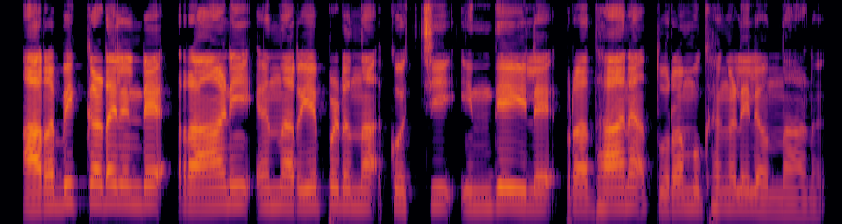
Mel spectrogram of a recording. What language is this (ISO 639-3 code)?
mal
